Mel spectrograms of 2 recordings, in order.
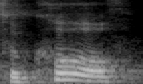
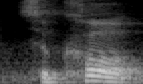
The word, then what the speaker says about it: Succoth: It's pronounced Succoth, not Sukkot, by the way.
